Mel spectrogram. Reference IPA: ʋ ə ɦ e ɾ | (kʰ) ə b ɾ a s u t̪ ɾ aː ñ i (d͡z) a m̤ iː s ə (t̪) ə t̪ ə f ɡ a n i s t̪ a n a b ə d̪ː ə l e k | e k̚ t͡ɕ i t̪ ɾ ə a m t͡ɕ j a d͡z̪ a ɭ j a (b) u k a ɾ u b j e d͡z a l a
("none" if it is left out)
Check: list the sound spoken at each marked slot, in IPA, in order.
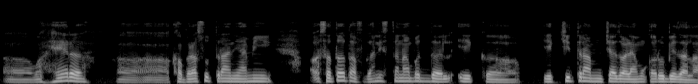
kʰ, none, t̪, m

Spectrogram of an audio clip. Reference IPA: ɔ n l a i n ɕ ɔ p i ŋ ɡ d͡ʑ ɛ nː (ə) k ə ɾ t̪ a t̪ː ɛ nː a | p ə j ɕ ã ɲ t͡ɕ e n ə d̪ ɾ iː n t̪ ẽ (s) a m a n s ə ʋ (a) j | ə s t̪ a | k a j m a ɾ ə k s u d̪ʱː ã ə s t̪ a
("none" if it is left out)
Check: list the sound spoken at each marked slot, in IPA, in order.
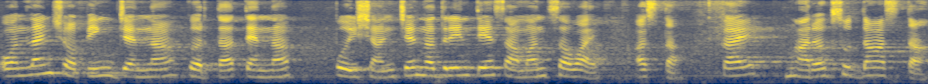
a, s, a

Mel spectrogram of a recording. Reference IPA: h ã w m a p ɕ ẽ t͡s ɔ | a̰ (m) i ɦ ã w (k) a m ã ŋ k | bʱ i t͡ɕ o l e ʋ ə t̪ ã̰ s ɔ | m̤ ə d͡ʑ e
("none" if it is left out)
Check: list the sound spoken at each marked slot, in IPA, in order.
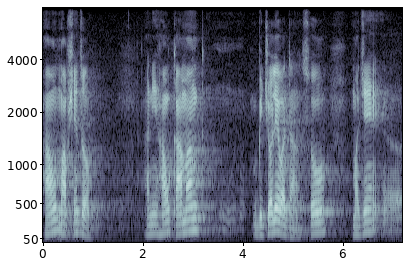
n, k

